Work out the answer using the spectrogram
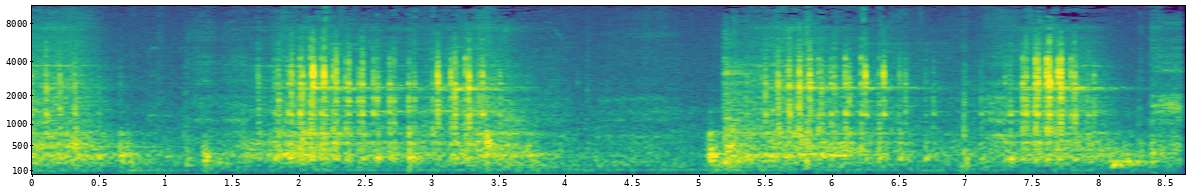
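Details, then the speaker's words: AMC 20 axle from a 1982 Jeep CJ8 with mechanical locker, wheel spun by hand: bursts of quick light clicks as side gears ratchet past each other; normal for this locker. "we spin it around that's that's what you're hearing a lot of the guys that call it a ratcheting style of Walker that's what they're hearing is the side gears clicking past each other"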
